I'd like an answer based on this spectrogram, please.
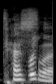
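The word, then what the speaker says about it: TeSlaa: Isaac Tesla.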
